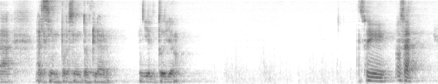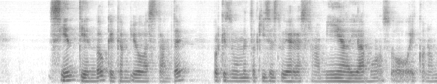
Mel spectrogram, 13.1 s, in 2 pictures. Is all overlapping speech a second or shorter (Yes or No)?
Yes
